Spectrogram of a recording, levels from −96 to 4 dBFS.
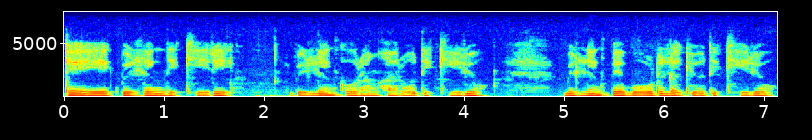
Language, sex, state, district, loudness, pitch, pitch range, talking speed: Rajasthani, female, Rajasthan, Churu, -16 LUFS, 160 Hz, 155-170 Hz, 125 wpm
